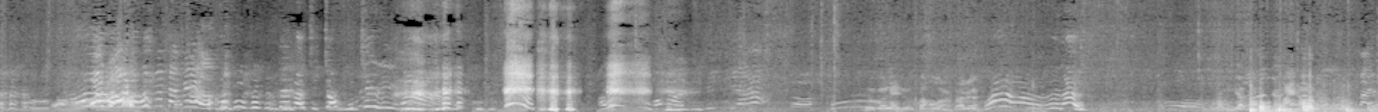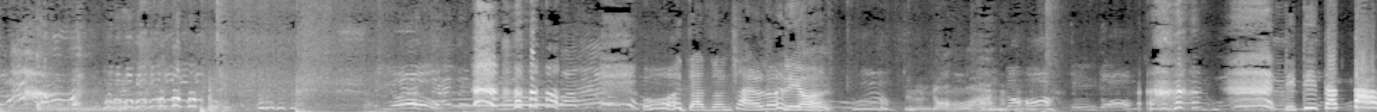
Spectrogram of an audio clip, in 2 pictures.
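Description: Several women talk and call out to each other outdoors.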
